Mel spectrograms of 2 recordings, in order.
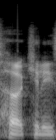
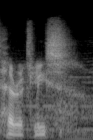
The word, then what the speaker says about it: Heracles: i discovered that no it's not pronounced hercules it's heracles which you know any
